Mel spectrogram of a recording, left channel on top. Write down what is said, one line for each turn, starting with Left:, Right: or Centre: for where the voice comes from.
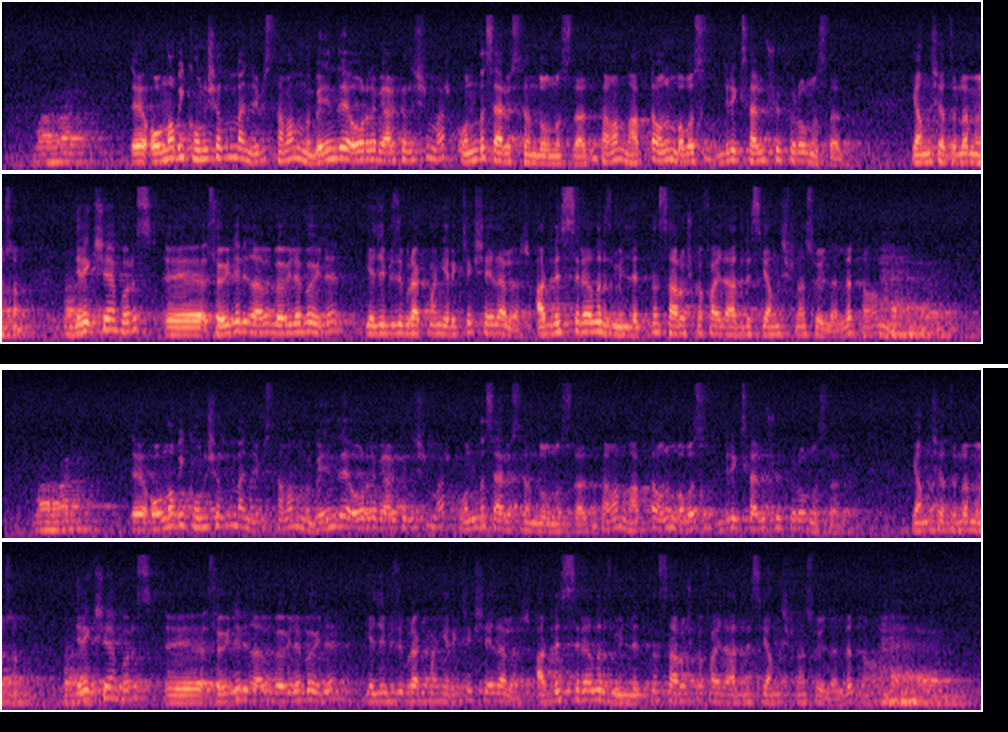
Right: var var.
Left: Ee, ona bir konuşalım bence biz tamam mı? Benim de orada bir arkadaşım var. Onun da servis tanıdığı olması lazım tamam mı? Hatta onun babası direkt servis şoförü olması lazım. Yanlış
Right: Hı, Yanlış
Left: hatırlamıyorsam.
Right: güzel. hatırlamıyorsam. Süper.
Left: Direkt şey yaparız. e, söyleriz abi böyle böyle. Gece bizi bırakman gerekecek şeyler var. Adresleri alırız milletten. Sarhoş kafayla adresi yanlış falan söylerler tamam
Right: <laughs>
Left: mı?
Right: Evet.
